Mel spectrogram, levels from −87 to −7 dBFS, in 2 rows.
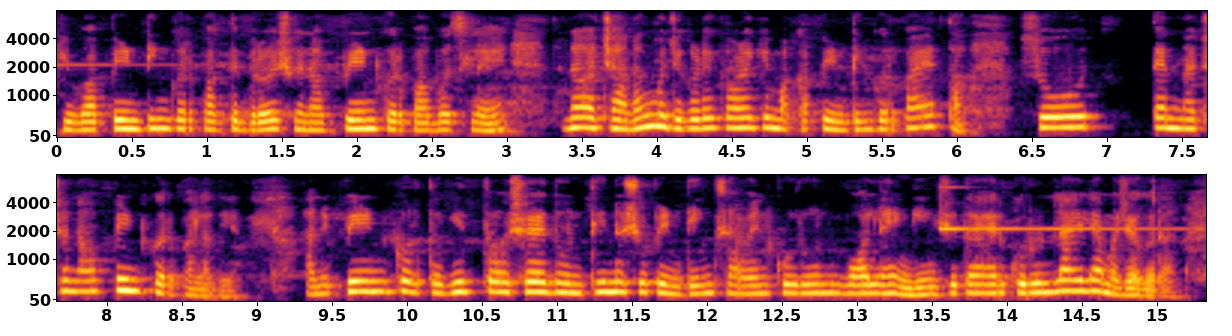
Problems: none marked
